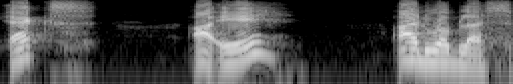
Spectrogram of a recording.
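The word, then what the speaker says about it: X Æ A-12: Beliau memiliki anak ke-6 ya pada bulan Mei 2020 yang dinamai X AE A12 Musk. X berarti pelafalan diucapkan sebagai huruf X, AE yang dibaca Ash, dan A12 untuk pesawat Archangel 2012.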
